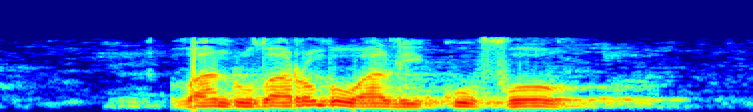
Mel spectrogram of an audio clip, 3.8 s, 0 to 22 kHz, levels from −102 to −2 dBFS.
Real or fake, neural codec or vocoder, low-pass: fake; vocoder, 44.1 kHz, 128 mel bands every 256 samples, BigVGAN v2; 5.4 kHz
